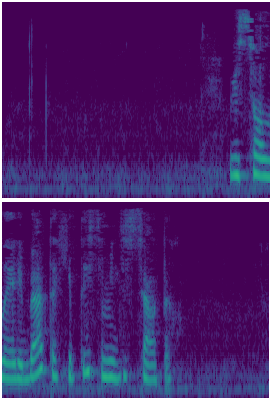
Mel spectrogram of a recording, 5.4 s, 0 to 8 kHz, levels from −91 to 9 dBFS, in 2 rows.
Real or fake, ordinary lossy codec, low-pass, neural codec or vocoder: fake; MP3, 32 kbps; 7.2 kHz; codec, 16 kHz, 4.8 kbps, FACodec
